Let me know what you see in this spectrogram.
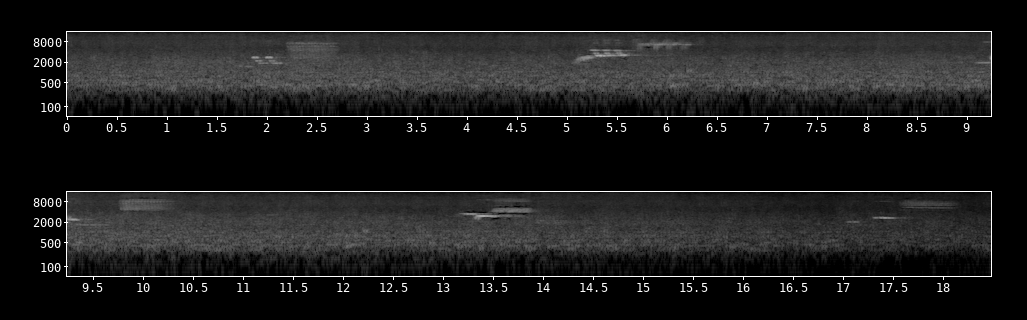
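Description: Birds calling: five brief chirped calls a few seconds apart, over a steady hiss.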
